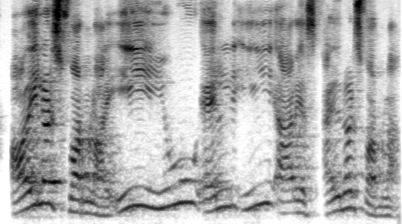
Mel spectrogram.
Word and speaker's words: Euler: 9th class में कि ऑयलर्स formula, EULERS, ऑयलर्स formula, spelling थोड़ा ऐसा है, प्रोनाउंसिएशन उसका ऑयलर है, ऑयल में ऑयलर कैसा बोलते हैं, EULERS को ऑयलर्स फॉर्मूला, ऑयलर प्रोनाउंस करते हैं उसको, ऑयलर्स फॉर्मूला।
